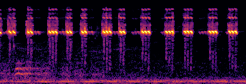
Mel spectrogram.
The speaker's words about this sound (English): that the sounds people were hearing were coming from the chirping of Jamaican field crickets.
